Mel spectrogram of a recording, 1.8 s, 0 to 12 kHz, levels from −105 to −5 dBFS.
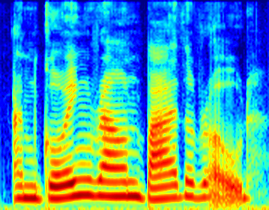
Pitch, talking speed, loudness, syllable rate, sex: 215 Hz, 200 wpm, -13 LUFS, 4.0 syllables/s, female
